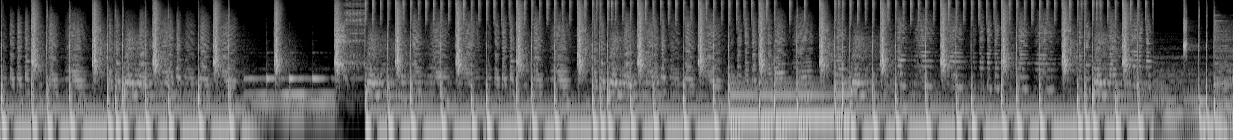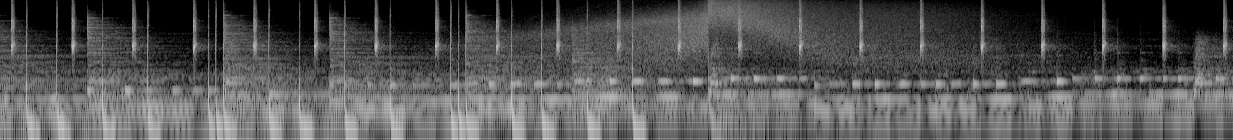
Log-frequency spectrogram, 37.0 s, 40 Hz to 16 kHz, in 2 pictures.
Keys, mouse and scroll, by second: 0.4 alt+scroll up 1, 0.7 space, 1.2 alt+scroll down 1, 1.5 space, 3.9-4.3 alt+scroll up 1, 4.6 alt+scroll down 1, 9.2 space, 9.2 double click, 10.8 ctrl+g, 11.1 double click, 12.4 ctrl+z, 12.7 space, 12.7 double click, 14.2 alt+shift+click, 15.5 double click, 16.2 space, 16.3 double click, 18.6 ctrl+x, 20.0 double click, 20.7 alt+scroll down 1, 21.8 ctrl+v, 22.2 alt+shift+click, 23.0 alt+shift+click, 23.9 alt+scroll up 1, 24.5 double click, 29.8 double click, 30.1 alt+scroll down 1, 31.1 Delete, 31.5 space, 32.7 alt+scroll up 1, 33.0 space.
